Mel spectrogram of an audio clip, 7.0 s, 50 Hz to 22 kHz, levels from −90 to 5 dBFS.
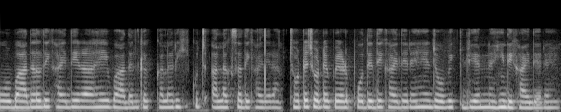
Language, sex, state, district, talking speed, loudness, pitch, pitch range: Hindi, female, Jharkhand, Sahebganj, 290 wpm, -18 LUFS, 220 Hz, 215-225 Hz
